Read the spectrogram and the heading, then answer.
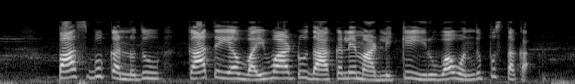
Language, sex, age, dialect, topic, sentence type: Kannada, female, 60-100, Coastal/Dakshin, banking, statement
